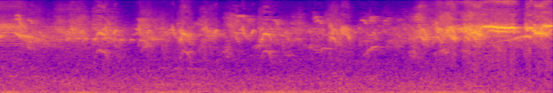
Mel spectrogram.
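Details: High, busy chirping from a group of sparrows beside nest-building weaver birds, many short overlapping tweets forming a steady chatter that grows louder and shriller toward the end.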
